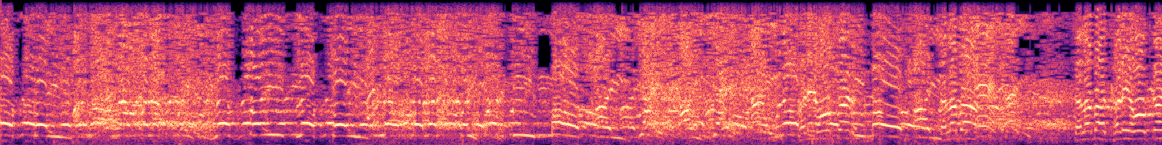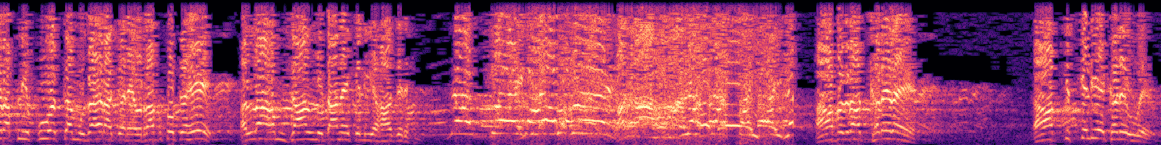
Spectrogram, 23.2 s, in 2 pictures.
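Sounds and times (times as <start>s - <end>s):
crowd of madrasa students chanting a slogan at a religious gathering: 0.2s - 10.8s, 16.1s - 19.6s
speech: 11.7s - 15.8s, 18.5s - 20.9s, 21.9s - 23.2s.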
